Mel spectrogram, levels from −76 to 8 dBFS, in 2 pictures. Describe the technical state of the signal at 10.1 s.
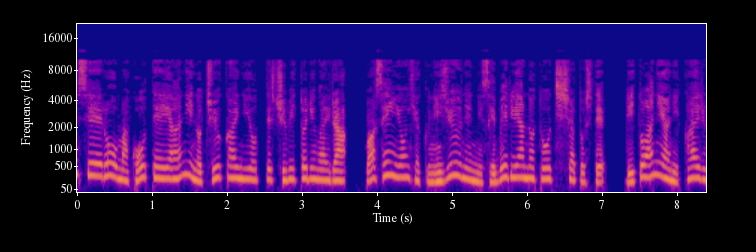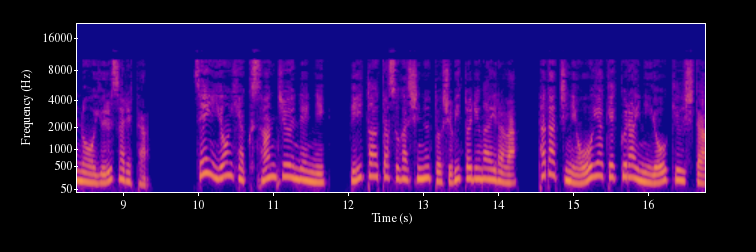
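At 10.1 s the signal is intact, with no audible dropout, distortion, or other technical fault.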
